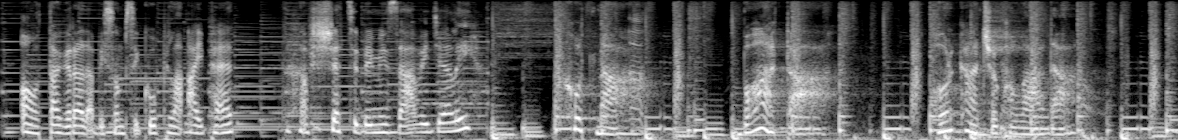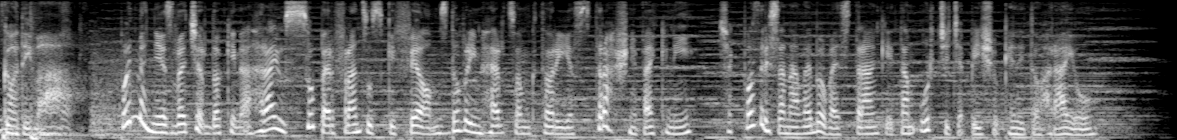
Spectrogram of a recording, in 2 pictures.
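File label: slovak female commercial; voice demos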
